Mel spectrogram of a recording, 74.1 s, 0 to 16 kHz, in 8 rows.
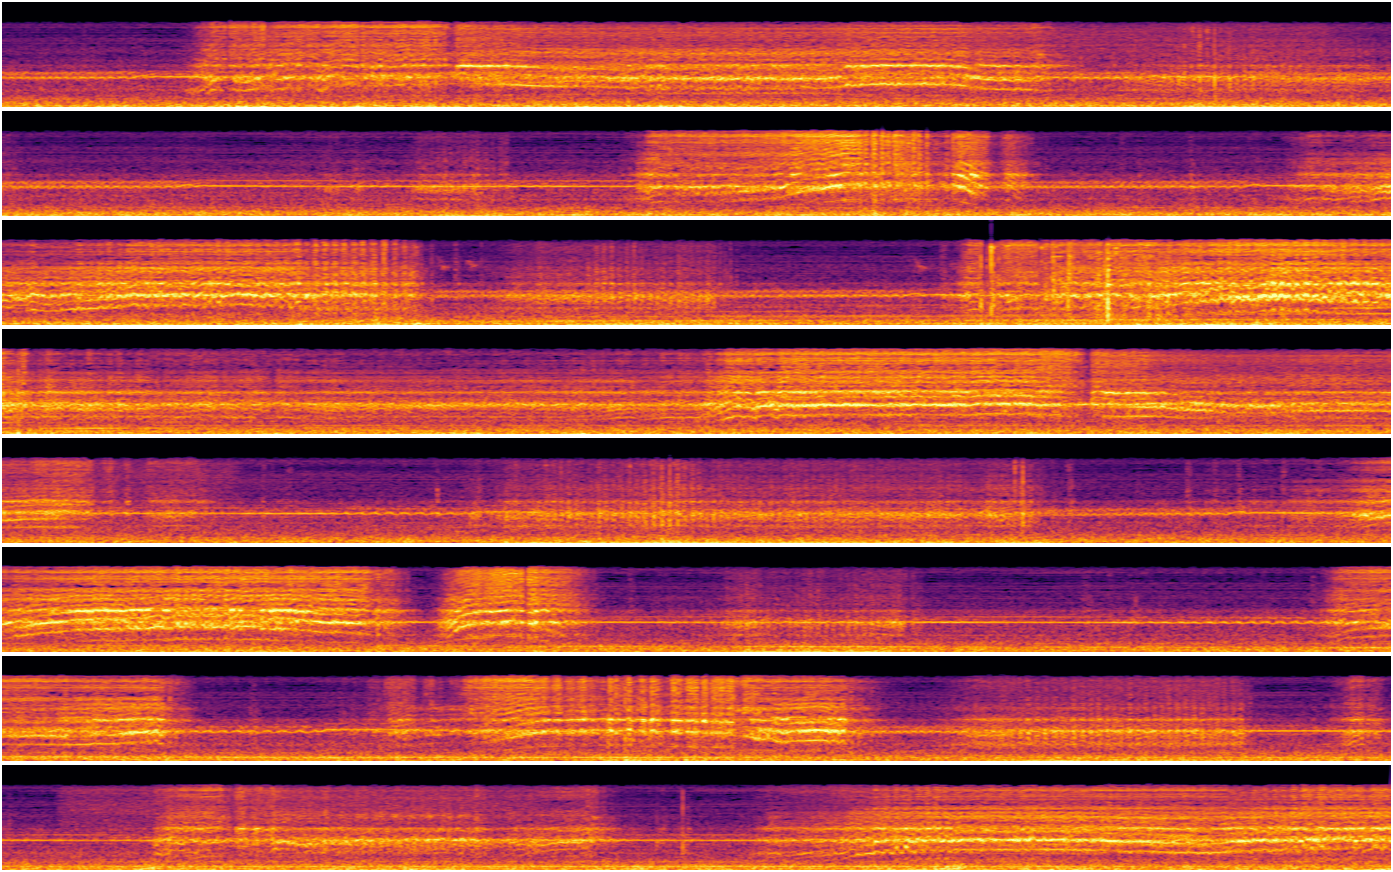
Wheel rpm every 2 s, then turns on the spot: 30, 100, 110, 50, 10, 10, 30, 110, 10, 60, 40, 20, 50, 70, 30, 30, 70, 80, 70, 10, 30, 30, 10, 70, 60, 10, 0, 30, 20, 110, 60, 20, 10, 60, 30, 60, 70.
6-10 22-24 40-44 50-52 62-64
